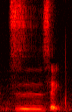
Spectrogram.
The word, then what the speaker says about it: 紫: to say purple, is 紫色. So it's a very like TZ kind of sound, 紫, and a bit nasal, 紫, you know, 紫色.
